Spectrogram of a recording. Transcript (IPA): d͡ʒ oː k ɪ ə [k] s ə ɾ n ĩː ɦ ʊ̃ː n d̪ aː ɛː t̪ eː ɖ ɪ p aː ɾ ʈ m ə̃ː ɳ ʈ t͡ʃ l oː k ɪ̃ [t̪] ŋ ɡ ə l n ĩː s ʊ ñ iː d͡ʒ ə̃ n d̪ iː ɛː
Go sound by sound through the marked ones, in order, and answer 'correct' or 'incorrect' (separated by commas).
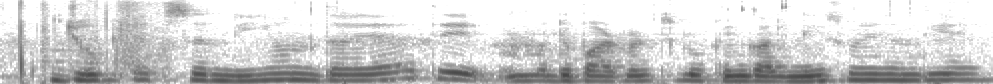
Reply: correct, incorrect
